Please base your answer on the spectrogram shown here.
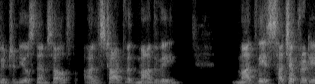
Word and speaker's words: Madhavi: So, Madhavi is a pretty name, and the way I like to tell people to pronounce if they have difficulty pronouncing is it has math in my name. So it's Madhavi, like Gary V.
